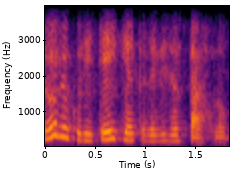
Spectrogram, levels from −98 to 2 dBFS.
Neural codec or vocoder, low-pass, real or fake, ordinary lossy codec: codec, 16 kHz, 8 kbps, FreqCodec, smaller model; 3.6 kHz; fake; Opus, 16 kbps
